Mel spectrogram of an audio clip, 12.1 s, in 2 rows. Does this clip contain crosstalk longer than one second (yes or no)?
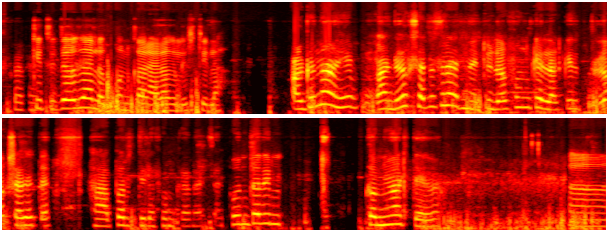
no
